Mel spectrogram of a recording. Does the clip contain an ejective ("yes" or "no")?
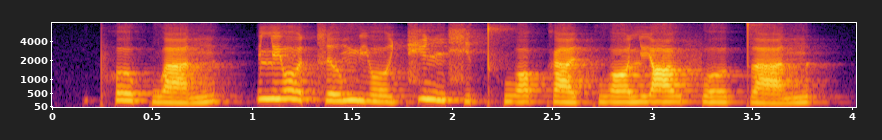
no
